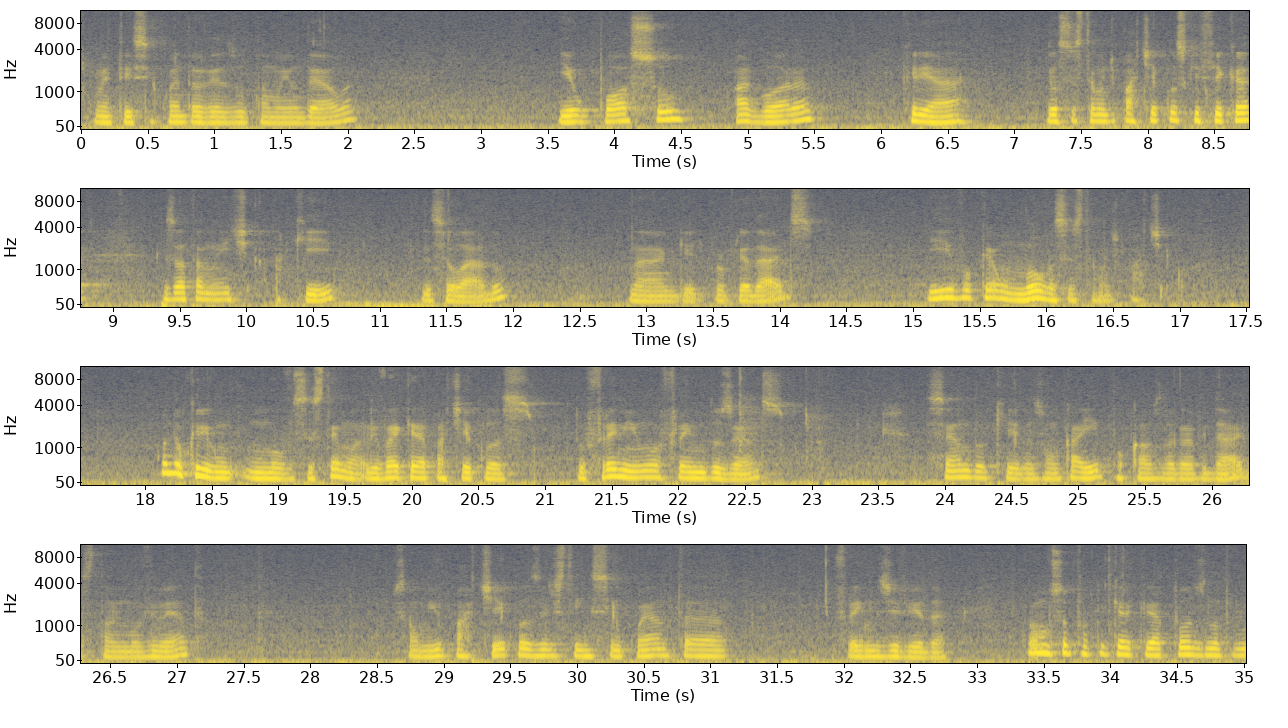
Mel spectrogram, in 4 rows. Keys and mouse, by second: 0.0 Tab, 1.2 shift+2, 2.0 shift+2, 2.6 Tab, 3.1 Tab, 7.3-10.2 middle drag, 10.2-12.1 drag, 12.1-15.8 middle drag, 15.8-16.9 drag, 23.0 alt+a, 26.3 Escape, 33.0-34.7 drag.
